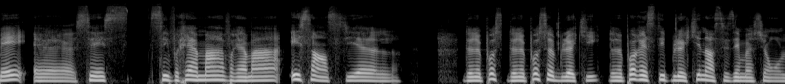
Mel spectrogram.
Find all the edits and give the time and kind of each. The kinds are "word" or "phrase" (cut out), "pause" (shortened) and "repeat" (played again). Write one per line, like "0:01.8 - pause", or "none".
0:02.8 - pause
0:05.0 - repeat
0:06.0 - pause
